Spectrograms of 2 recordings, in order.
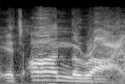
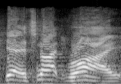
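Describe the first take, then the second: First: "on the rye" with "on" hit hard and drawn out slowly; slow, deliberate "ON the rye"; stress on "on". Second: Said in the usual way. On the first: Shown as a demonstration. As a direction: lean on "on", then let "the rye" fall. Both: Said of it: "You have to say it like that".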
